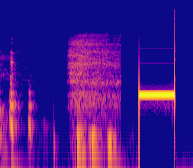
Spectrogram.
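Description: A mobile phone lying on a desk next to a microphone gives one steady mid-pitched electronic beep lasting about a third of a second, loud and clean, after a few faint, brief sounds.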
